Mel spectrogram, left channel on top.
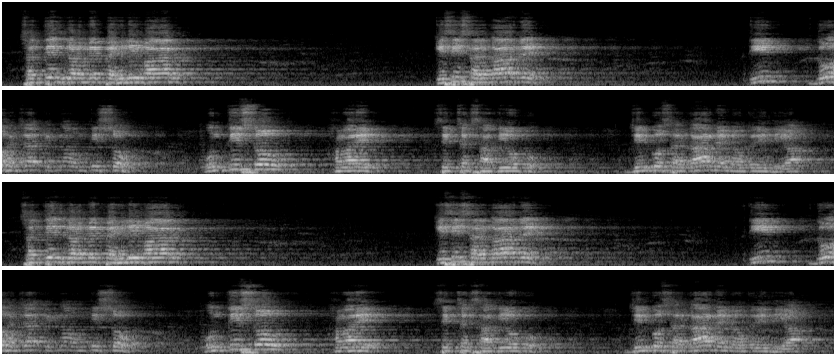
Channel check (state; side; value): normal; both; correlation 0.25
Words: छत्तीसगढ़ में पहली बार किसी सरकार ने 2900 हमारे शिक्षक साथियों को, जिनको सरकार ने नौकरी दिया,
